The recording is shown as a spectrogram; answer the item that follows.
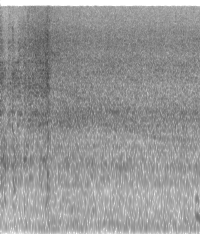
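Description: Car engine just started and running at idle: a louder rush of noise in the first half second settles into a steady low hum.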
